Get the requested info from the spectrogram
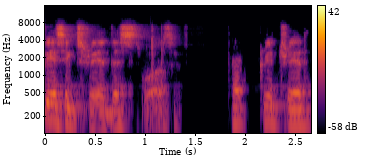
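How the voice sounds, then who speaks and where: With a strong Belfast accent, a man speaks at a medium pitch and with fairly even intonation. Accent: strong Northern Irish (Belfast). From Northern Ireland, Belfast area. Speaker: forex trader. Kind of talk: trading recap and chart analysis. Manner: tends to speak fast.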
